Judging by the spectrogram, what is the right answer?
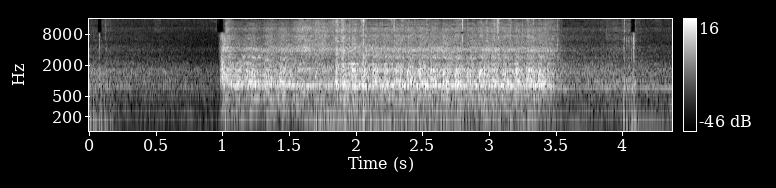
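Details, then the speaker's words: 2006 Nissan Armada 5.6 truck just after an engine swap: starter churns steadily for about two and a half seconds with no catch or firing; cranks but won't start, fuel delivery being checked, cause unconfirmed. "something's not right. So I'm gonna have to do some digging and see what the problem could be."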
